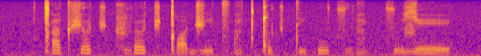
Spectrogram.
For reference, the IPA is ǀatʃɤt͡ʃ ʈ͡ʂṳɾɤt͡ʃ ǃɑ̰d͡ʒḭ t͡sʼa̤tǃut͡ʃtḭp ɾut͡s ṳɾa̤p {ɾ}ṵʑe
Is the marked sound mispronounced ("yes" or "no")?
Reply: yes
